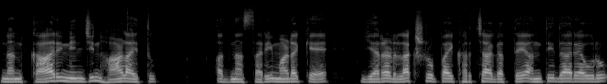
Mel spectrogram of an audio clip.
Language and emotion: Kannada, sad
